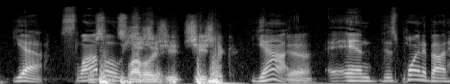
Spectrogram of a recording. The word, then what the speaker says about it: Slavoj Žižek: Oh, Slavoj Žižek. Yeah, Slavoj Žižek.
